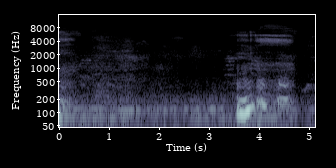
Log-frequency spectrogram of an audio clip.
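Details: Snoring: low rumbling breathing noise with a louder snort-like snore near the end.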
